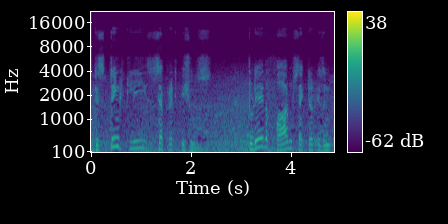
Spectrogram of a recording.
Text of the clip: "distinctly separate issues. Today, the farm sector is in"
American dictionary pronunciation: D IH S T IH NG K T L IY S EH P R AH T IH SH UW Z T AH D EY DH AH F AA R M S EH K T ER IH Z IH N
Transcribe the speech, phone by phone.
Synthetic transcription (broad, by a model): D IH S T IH NG K T L IY S EH P R AH T IH SH UW Z T AH D EY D AH F AA R M S EH K T ER IH Z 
